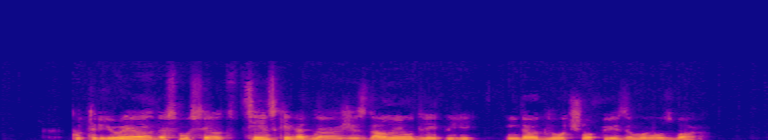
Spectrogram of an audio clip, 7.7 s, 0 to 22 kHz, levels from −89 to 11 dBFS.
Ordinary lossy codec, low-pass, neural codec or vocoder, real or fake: AAC, 32 kbps; 14.4 kHz; codec, 32 kHz, 1.9 kbps, SNAC; fake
